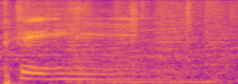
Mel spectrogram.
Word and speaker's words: pain: Because in French it's pain, but it's spelled pain, like ouchie pain.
